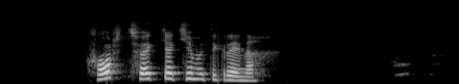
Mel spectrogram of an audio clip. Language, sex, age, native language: Icelandic, male, 8, Icelandic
